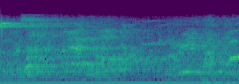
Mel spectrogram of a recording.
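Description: Indistinct chatter of spectators and players echoing in a school gymnasium, with a single basketball bounce on the wooden floor just under a second in.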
